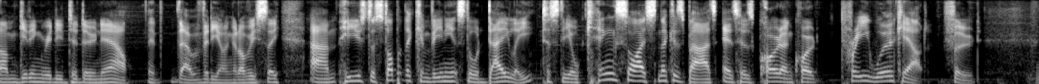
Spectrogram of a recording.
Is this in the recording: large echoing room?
no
